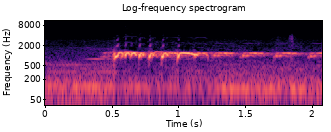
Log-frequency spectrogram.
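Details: Zebra dove, a local perkutut with a big voice, utters one song phrase: a burst of rapid bubbling coos that settles into a level, drawn-out tail with softer spaced notes.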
